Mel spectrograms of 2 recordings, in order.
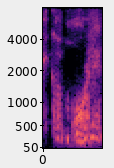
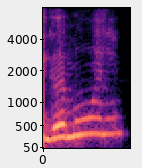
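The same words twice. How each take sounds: First: Good morning returned very softly, trailing off; soft reply. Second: High, bright good morning; bright greeting. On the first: Barista answering the greeting back, very soft. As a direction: barely breathe the reply back. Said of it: "I need you to say". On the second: Customer greeting a barista, bright and lifted. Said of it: "when I say". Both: Shown as a demonstration.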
